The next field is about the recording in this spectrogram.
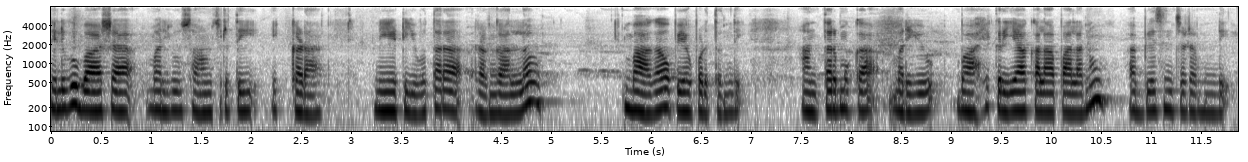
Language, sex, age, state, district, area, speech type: Telugu, female, 45-60, Andhra Pradesh, Krishna, urban, spontaneous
